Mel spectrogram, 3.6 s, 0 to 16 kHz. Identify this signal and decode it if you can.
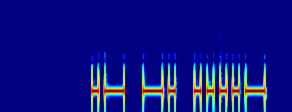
Morse code, heard as a keyed tone, about 15 wpm, 700 Hz. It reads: AN4
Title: All Cut Numbers - 3-Digit 15wpm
